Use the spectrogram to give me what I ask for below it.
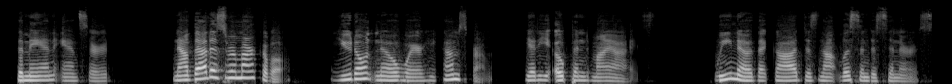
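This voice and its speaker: A woman speaks in a normal speaking voice at medium pitch and a moderate pace, with lively intonation and a dry, close sound with no echo. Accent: American. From northern Virginia. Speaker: church member. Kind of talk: casual chat.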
